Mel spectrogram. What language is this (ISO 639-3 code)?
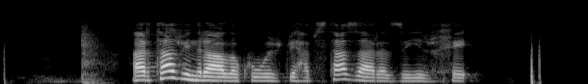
abk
